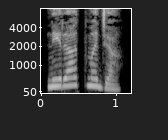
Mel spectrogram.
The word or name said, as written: ನಿರಾತ್ಮಜ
